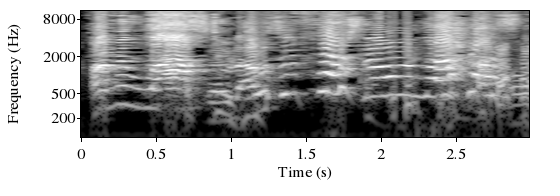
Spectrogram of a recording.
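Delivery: loud, very high wail of frustration; anguished complaint. Real, not acted. Player dropped from first to last, anguished wailing.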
